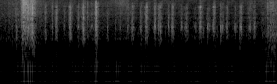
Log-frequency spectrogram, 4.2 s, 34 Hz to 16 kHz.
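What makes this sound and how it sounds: The plastic right earpiece of JLab Rewind 2 retro Bluetooth headphones, the side holding the controls for the virtual assistant and track changes, is shaken while held still. It gives a quick run of light, bright plastic clicks and rattles over a faint low background. Unlike the solid left side, the piece is loose and rattles.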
